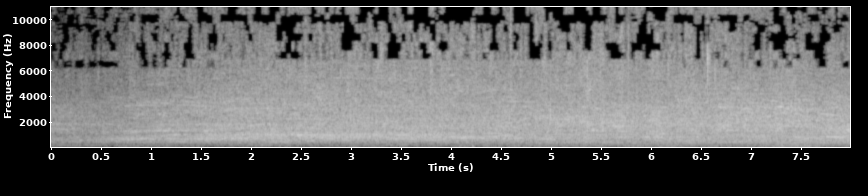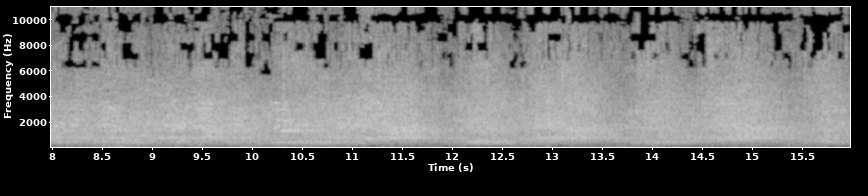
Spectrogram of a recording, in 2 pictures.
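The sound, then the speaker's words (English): A large wrestling arena crowd roars and shouts continuously, a dense wall of cheering and yelling with scattered clapping that swells and stays loud throughout, with no clear single voice standing out. “You hear that? They know about the pressure because these people know, every single one of them knows that that pressure is what turned us into diamonds.”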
